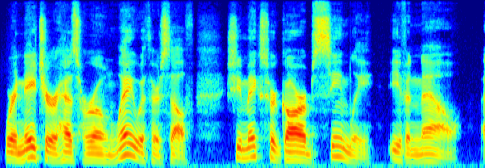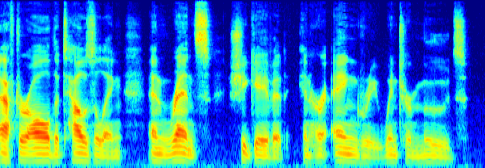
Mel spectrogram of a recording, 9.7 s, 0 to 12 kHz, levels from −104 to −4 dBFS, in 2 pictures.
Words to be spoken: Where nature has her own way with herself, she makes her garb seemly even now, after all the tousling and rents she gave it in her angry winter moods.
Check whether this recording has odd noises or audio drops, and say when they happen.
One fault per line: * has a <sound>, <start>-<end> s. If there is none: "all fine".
all fine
